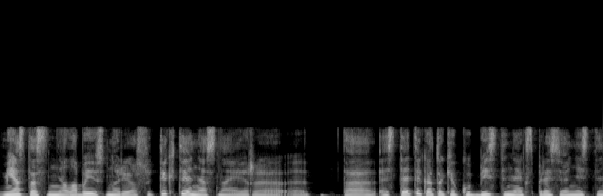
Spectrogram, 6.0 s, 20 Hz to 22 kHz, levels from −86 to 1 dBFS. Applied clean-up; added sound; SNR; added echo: neural mask model DeepFilterNet 3.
